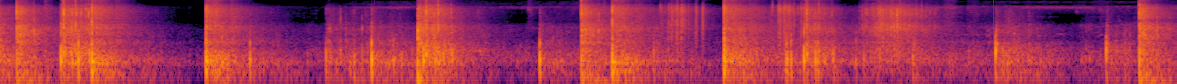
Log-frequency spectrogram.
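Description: Fireworks exploding overhead: a dozen or more sharp bangs at irregular intervals, some in quick pairs, each trailing off in a fading echo.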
